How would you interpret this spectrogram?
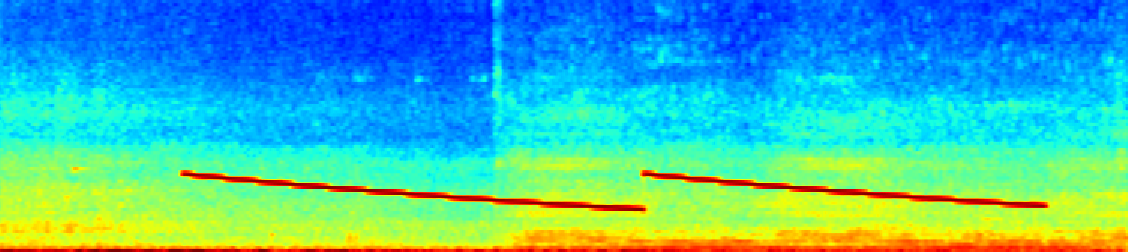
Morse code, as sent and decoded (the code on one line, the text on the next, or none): none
